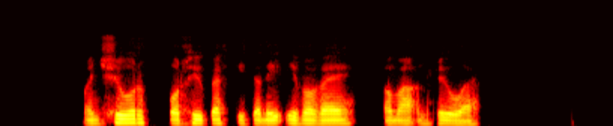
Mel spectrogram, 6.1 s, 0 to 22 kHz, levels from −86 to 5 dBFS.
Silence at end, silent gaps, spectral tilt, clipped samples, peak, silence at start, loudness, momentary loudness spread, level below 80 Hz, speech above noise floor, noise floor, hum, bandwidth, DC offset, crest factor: 1.35 s; 1.60-1.69 s, 3.62-3.83 s; -10.5 dB/octave; under 0.1%; -4 dBFS; 0.85 s; -20 LUFS; 12 LU; -60 dBFS; over 71 dB; under -90 dBFS; none; 5.2 kHz; under 0.1%; 18 dB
